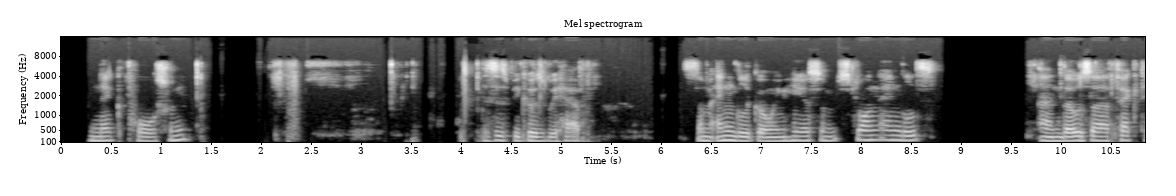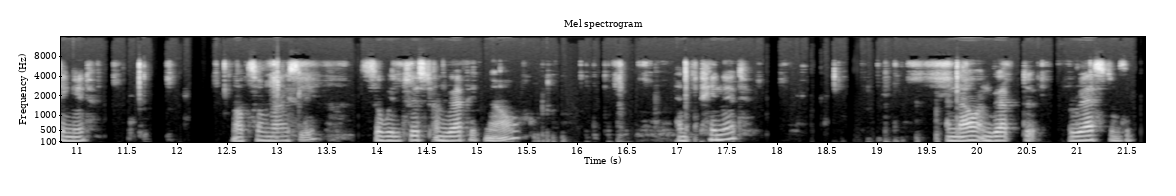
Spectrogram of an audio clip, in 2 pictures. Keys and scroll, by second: 14.4 u, 16.0-17.0 typing, 18.9-19.6 typing.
